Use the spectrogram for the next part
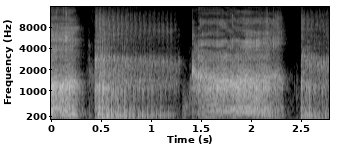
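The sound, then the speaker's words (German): A voice imitates a whale filtering water through its baleen: three long, rough, gurgling rasps in a row, each separated by a brief pause, fairly loud. “Ich habe jetzt gerade im Kopf so einen Wal, lass uns über Wale reden, einen Wal, der halt daneben sitzt und der das Wasser so...”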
